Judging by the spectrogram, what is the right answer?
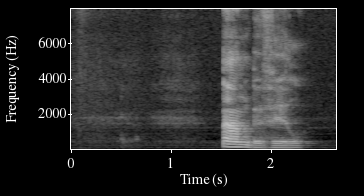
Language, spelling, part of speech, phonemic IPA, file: Dutch, aanbeveel, verb, /ˈambəˌvel/, Nl-aanbeveel.ogg
- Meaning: first-person singular dependent-clause present indicative of aanbevelen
